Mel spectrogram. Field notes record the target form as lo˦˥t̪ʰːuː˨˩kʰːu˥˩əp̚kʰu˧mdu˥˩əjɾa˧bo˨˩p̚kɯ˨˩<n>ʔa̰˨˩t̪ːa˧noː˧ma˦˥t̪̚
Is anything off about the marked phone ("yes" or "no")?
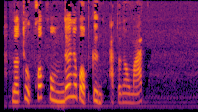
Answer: yes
